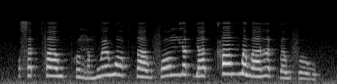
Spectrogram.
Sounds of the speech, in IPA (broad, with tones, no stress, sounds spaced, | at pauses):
s ɐ˧ t̚ f aː˧ w pʰ ʊ˨˩ ŋ ɐ˥ m w œː˥ w ɔː˧ k̚ t̪ aː˨ w f ɔː˥ ŋ j ɐ˧ t̚ j aː˥ t̚ kʰ aː˥ m w ɐ˧ w aː˥ l ɐ˨ k̚ l ɐ˨ w f o˨˩ w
